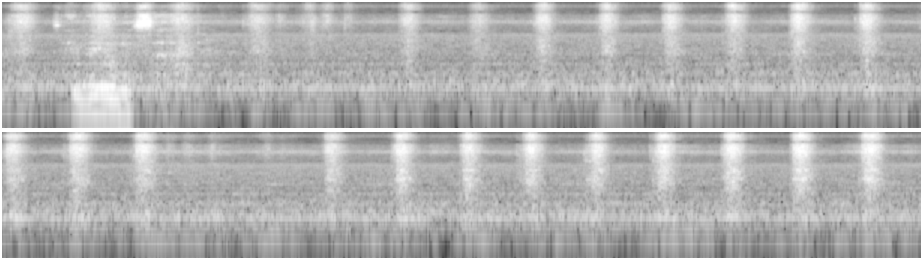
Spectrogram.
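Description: A chip brush loaded with oil paint stroking back and forth across a canvas, about two or three even strokes a second, blending horizontal water. A short falling hum from a voice about half a second in.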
